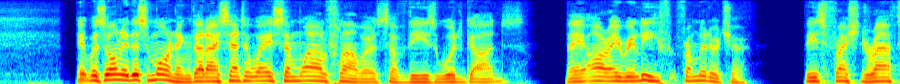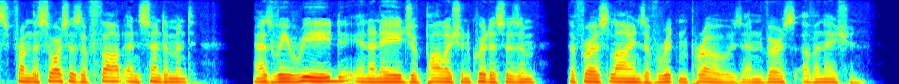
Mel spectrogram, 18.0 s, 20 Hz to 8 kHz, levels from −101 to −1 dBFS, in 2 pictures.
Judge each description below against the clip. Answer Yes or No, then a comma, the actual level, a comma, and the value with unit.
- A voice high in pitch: No, low, 120 Hz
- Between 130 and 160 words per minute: No, average, 175 wpm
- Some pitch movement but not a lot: Yes, average, 3.8 semitones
